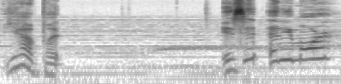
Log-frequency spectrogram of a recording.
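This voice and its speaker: A man playing a conflicted survivor of a zombie apocalypse in an improvised roleplay, halting and unsure. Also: extremely high pitch, huge pitch swings, faint music behind, full character voice. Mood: uneasy, doubtful. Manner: halting, unsure, soul-searching. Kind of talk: improvised roleplay dialogue and monologue.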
